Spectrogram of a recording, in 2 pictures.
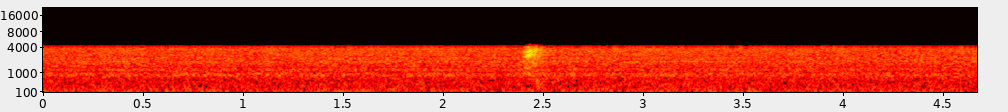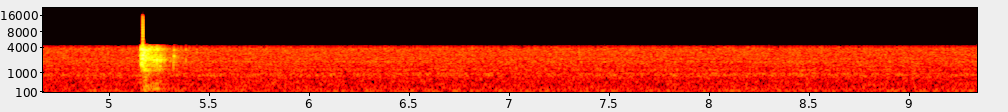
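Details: Toy poodle: a single sharp, abrupt "kah" cough that always follows playing with a cushion but not running. The vet found normal heart sounds and no abnormality.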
